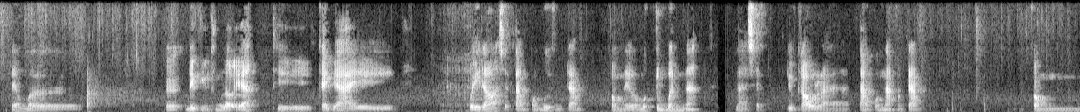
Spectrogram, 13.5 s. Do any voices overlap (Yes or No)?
No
